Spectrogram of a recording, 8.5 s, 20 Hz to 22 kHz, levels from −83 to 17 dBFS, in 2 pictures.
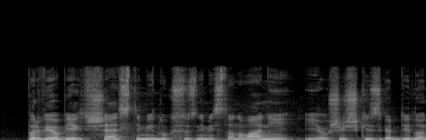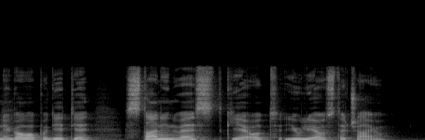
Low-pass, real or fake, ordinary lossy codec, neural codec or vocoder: none; real; none; none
